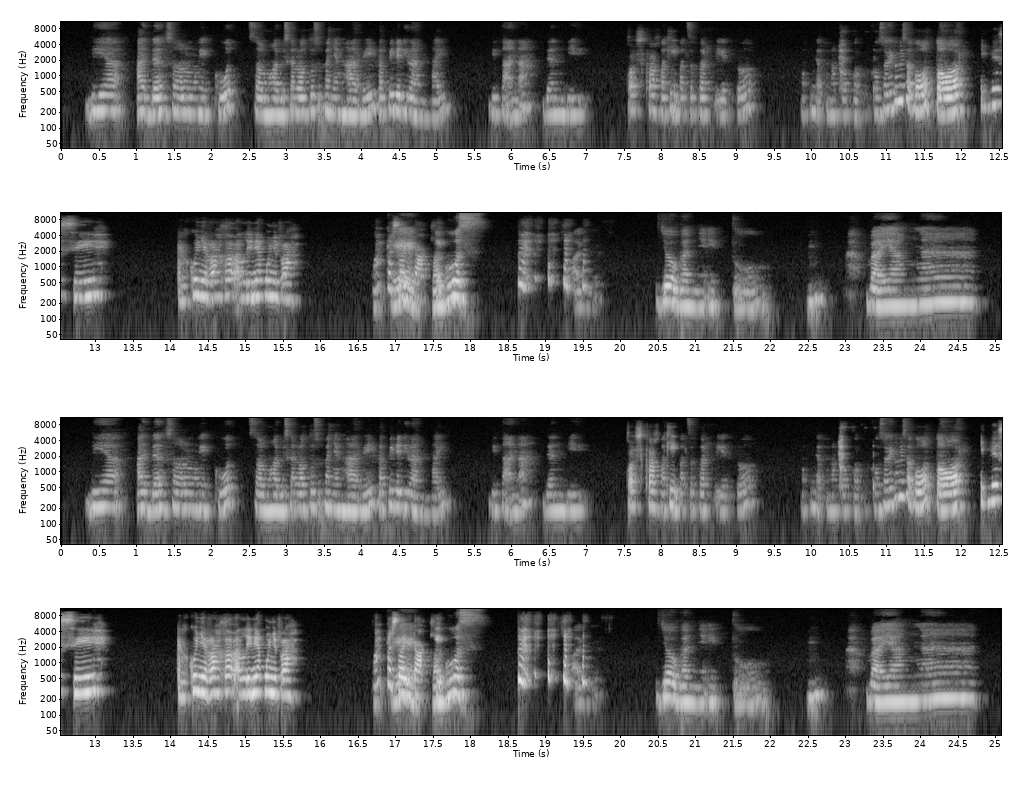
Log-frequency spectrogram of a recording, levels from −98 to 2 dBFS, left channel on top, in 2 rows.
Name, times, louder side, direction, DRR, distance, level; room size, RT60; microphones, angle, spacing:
voice 1, 0.3-2.3 2.6-5.1 5.7-7.0 7.9-8.2 8.5-9.2 10.0-12.0 16.9-18.0 19.4-19.5 20.5-22.0 22.5-22.7 23.0-24.7, equal, 20° left, 0.5 m, -25 dB
voice 2, 7.5-8.3 10.4-10.5 12.4-13.2 14.1-15.7 16.7-17.7 18.6-19.4, right 7 dB, 80° right, 0.3 m, -20 dB
3.1 x 2.0 x 2.4 m
head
